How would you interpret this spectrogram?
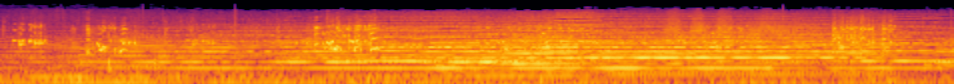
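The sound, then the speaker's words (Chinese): A flock of turkeys on a pasture gobbling continuously, several birds calling over one another in bursty, warbling rattles, fairly loud and steady throughout, with no voices present. “第一件要办的事情就是快上牧场去照料火鸡们，特别是那个瘦小的风铃。”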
